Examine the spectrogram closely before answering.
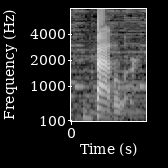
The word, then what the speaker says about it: Battler: That is made up the characters for fight and person, and it's pronounced battler.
